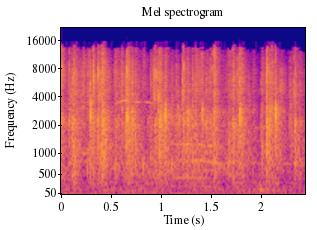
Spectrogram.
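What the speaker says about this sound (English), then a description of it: "Hannah Mooney comes off to a round of applause" A round of applause from spectators at a girls' varsity soccer match as player Hannah Mooney leaves the field, scattered sharp claps fairly close and moderately loud against a quiet field.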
